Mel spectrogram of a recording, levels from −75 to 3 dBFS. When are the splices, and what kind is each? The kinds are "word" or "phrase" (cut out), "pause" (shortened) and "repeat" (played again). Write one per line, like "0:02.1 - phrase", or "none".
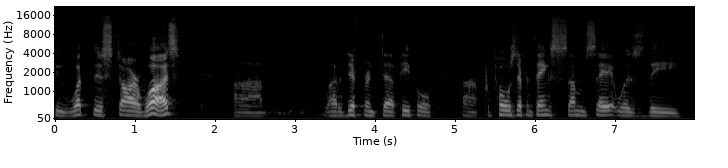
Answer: none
